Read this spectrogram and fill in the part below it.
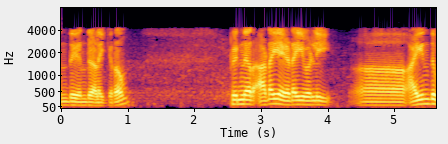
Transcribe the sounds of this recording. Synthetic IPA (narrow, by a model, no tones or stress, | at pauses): nd̪ɯɛndrɯɐɭɐɪkːɪroːm | pɪnːɐɾɐ̰ɽɐjɐɛɽɐɪʋɐɭi | ɐ̰ɪnd̪ɯ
